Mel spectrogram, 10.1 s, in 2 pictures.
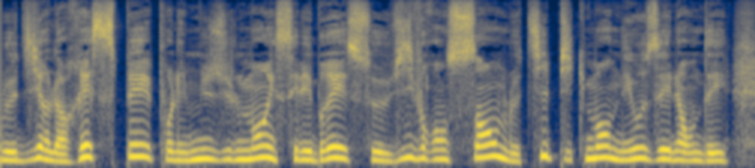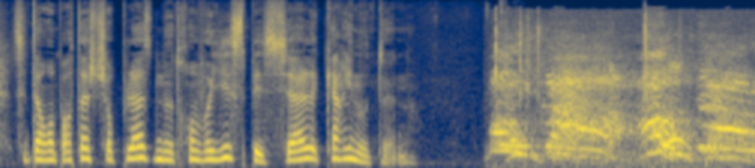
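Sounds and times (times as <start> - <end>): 
speech: 0.0 - 10.0
crowd performing a Maori haka as a tribute to attack victims in New Zealand: 8.3 - 10.0.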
